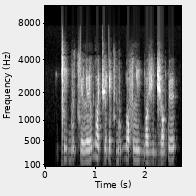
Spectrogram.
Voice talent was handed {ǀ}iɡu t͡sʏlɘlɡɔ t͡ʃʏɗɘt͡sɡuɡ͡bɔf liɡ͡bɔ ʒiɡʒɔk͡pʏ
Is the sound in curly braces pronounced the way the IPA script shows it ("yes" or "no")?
yes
